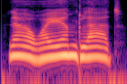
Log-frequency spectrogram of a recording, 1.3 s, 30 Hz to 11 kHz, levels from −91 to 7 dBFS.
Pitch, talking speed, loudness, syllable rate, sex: 205 Hz, 190 wpm, -12 LUFS, 3.6 syllables/s, female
